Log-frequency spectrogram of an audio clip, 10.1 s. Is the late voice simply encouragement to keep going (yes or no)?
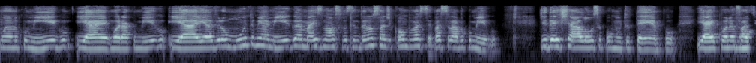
yes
